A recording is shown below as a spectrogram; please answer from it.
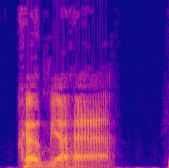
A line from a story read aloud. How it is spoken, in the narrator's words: he barked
